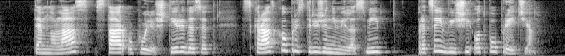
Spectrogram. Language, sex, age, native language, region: Slovenian, female, 30-49, Slovenian, Savinja region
